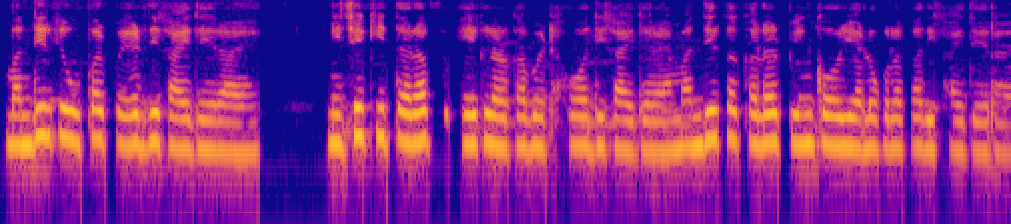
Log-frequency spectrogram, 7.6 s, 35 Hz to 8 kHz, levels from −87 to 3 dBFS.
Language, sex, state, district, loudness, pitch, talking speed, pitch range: Hindi, female, Uttar Pradesh, Jalaun, -18 LUFS, 240 Hz, 245 wpm, 220-255 Hz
